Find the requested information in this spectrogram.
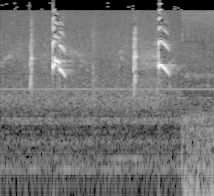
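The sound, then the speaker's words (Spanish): A giant black woodpecker calls with four sharp, high notes. The second and fourth notes are louder and longer. A low rumbling noise enters near the end. “Hay otro carpintero más, que es el carpintero gigante. A ver.”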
